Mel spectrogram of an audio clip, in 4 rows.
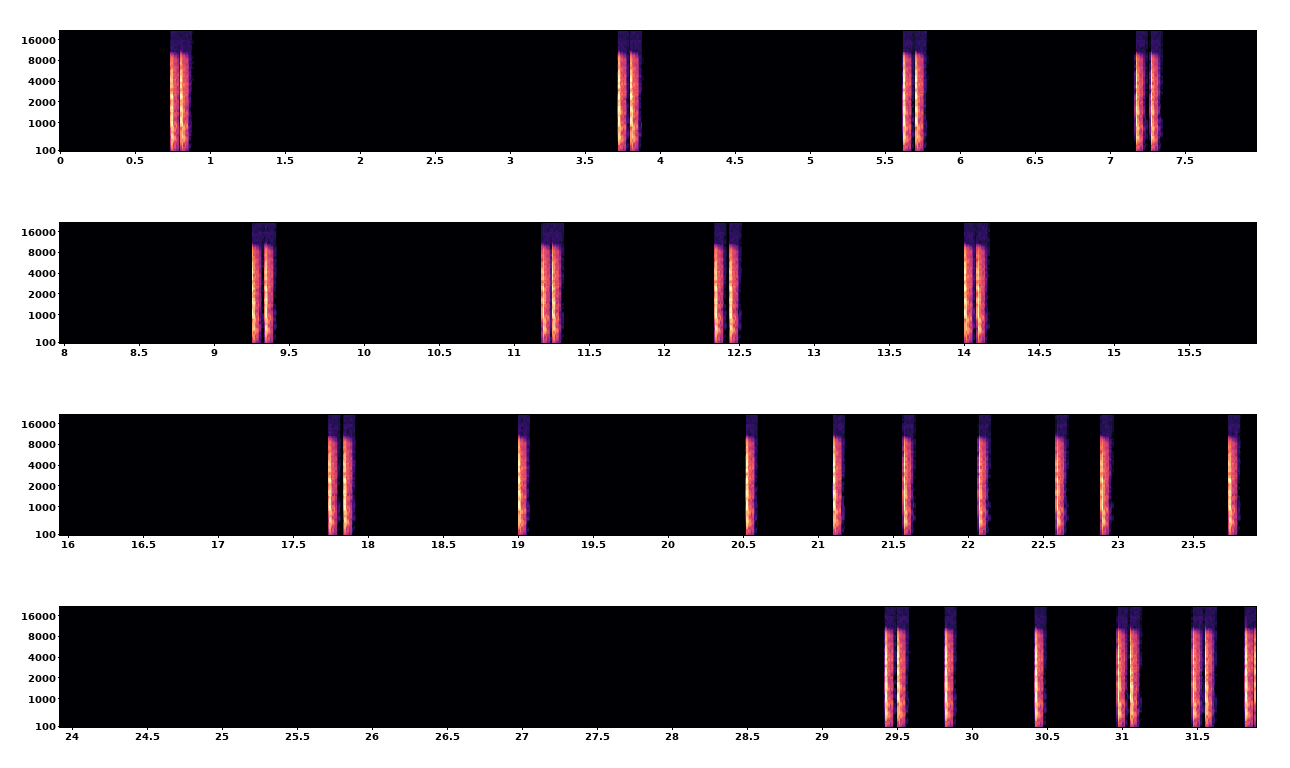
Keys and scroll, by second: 26.0 super+d.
